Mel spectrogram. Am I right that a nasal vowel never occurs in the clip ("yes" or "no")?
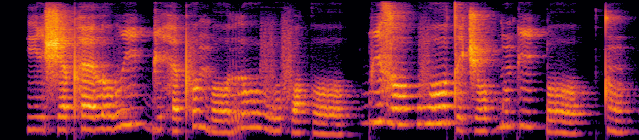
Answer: no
